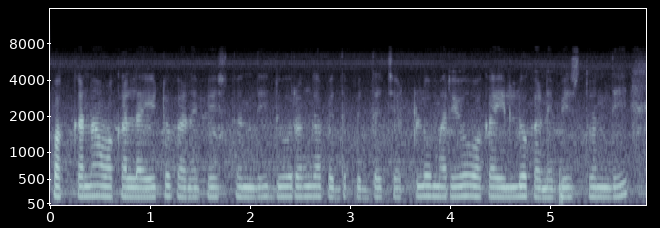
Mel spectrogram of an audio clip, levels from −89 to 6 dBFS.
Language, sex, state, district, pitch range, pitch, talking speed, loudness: Telugu, female, Telangana, Mahabubabad, 170-185 Hz, 175 Hz, 110 wpm, -21 LUFS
